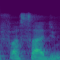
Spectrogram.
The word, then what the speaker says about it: façade: abrir um parêntese a em muitos meios a pronúncia façade as pessoas estranham chapéu faca e depois Aparecida então a a pronúncia do padrão é façade me bem por favor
